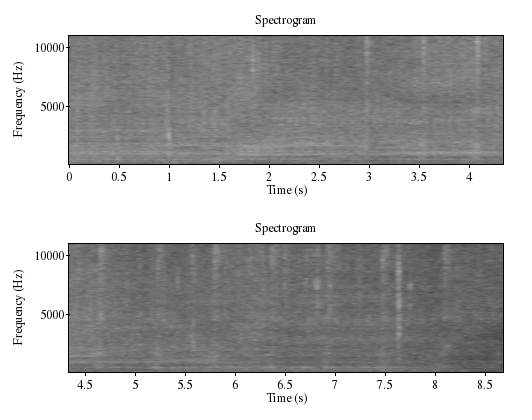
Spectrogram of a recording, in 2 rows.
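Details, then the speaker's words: 1969 Citroën DS, engine running while suspension raises: loose, quick clicking about three a second; suspension spheres are bad, so pressure never builds and the pump deadheads against the regulator, which keeps bypassing. "so what was that clicking sound it's actually the Spheres are actually bad and so instead of building up pressure it's deadheading against the regulator and it's just bypassing"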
